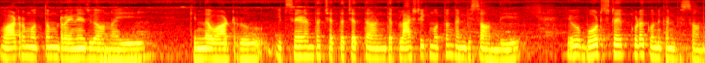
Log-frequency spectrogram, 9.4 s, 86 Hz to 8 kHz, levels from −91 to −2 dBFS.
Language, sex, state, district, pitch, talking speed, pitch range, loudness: Telugu, male, Andhra Pradesh, Annamaya, 130 Hz, 140 wpm, 125-140 Hz, -20 LUFS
